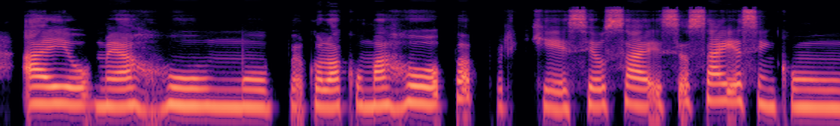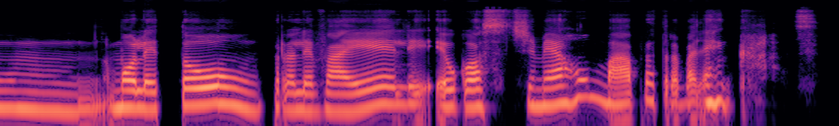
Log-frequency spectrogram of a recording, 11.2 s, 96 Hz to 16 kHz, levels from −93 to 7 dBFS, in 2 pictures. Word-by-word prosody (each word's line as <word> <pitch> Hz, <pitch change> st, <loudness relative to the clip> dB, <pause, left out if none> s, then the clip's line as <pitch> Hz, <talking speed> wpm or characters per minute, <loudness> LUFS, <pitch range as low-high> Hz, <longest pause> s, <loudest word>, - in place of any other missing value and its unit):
Aí 240 Hz, 0 st, +5 dB
eu 230 Hz, -1 st, +2 dB
me 220 Hz, 0 st, 0 dB
arrumo, 215 Hz, -1 st, +1 dB
p -, -, -6 dB
coloco 215 Hz, 0 st, +1 dB
uma 220 Hz, 0 st, +2 dB
roupa, 230 Hz, +1 st, +2 dB
porque 210 Hz, -1 st, -7 dB
se 205 Hz, -, -4 dB
eu 220 Hz, 0 st, -1 dB
sa 230 Hz, -1 st, +1 dB
se -, -, -5 dB
eu -, -, -3 dB
sair, 270 Hz, -1 st, +2 dB
assim, 240 Hz, -4 st, -2 dB
com 210 Hz, -1 st, -2 dB, 0.6 s
moletom 205 Hz, +2 st, +3 dB
para 205 Hz, -2 st, -5 dB
levar 180 Hz, -1 st, -1 dB
ele, 235 Hz, +5 st, -1 dB
eu -, -, +1 dB
gosto 210 Hz, 0 st, 0 dB
de 230 Hz, -, -5 dB
me 220 Hz, +1 st, 0 dB
arrumar 280 Hz, +4 st, 0 dB
para 275 Hz, -, -6 dB
trabalhar 255 Hz, -, -2 dB
em 250 Hz, -1 st, -1 dB
casa. 485 Hz, -, -18 dB
220 Hz, 160 wpm, -20 LUFS, 210-235 Hz, 0.6 s, Aí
